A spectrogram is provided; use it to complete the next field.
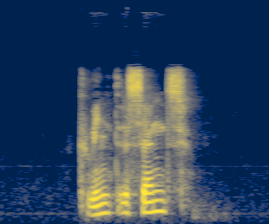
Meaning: quintessence: the essence of a thing
- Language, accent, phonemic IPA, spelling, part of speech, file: German, Austria, /ˈkvɪntʔɛˌsɛnt͡s/, Quintessenz, noun, De-at-Quintessenz.ogg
